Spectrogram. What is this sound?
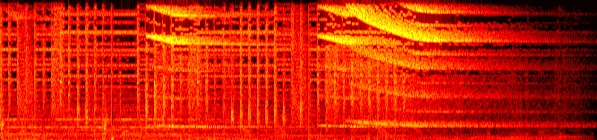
Some quick orchestra peices I did I broke it down peice
by piece just add a romantic pad and there you go, or build them and
then make the rest of the symphony with some voices and some beatz..... I miss heroin....... Bad for you....... Hope you like them........ They are Russian.
love, space, ambient, melody, happiness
